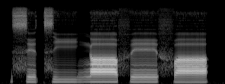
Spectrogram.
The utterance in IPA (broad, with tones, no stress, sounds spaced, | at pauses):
s ɪ˨ t͡s iː˨ ŋ aː˦ f eː˦ f a˦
